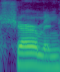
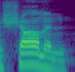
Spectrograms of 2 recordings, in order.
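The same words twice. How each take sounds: First: "Sherman" with an er sound in the first syllable; first vowel r-coloured, as in "Sherman"; mispronounced shaman. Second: "shaman" with an open ah and no r; corrected pronunciation. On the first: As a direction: say the wrong version as "Sherman". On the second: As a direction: say "shaman" as SHAH-mun. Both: Shown as a demonstration. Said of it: "Not Sherman, shaman".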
